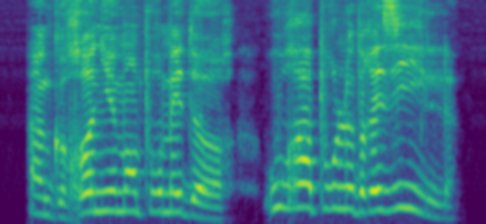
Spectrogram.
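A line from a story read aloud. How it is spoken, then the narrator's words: Shouting. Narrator (French): cria Lousteau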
